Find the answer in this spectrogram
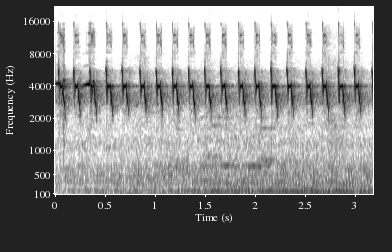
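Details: Bar-winged prinia (ciblek), one of six birds brought together, singing a fast, even series of high, sharp chipping notes, about five per second, with each note dropping slightly in pitch.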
